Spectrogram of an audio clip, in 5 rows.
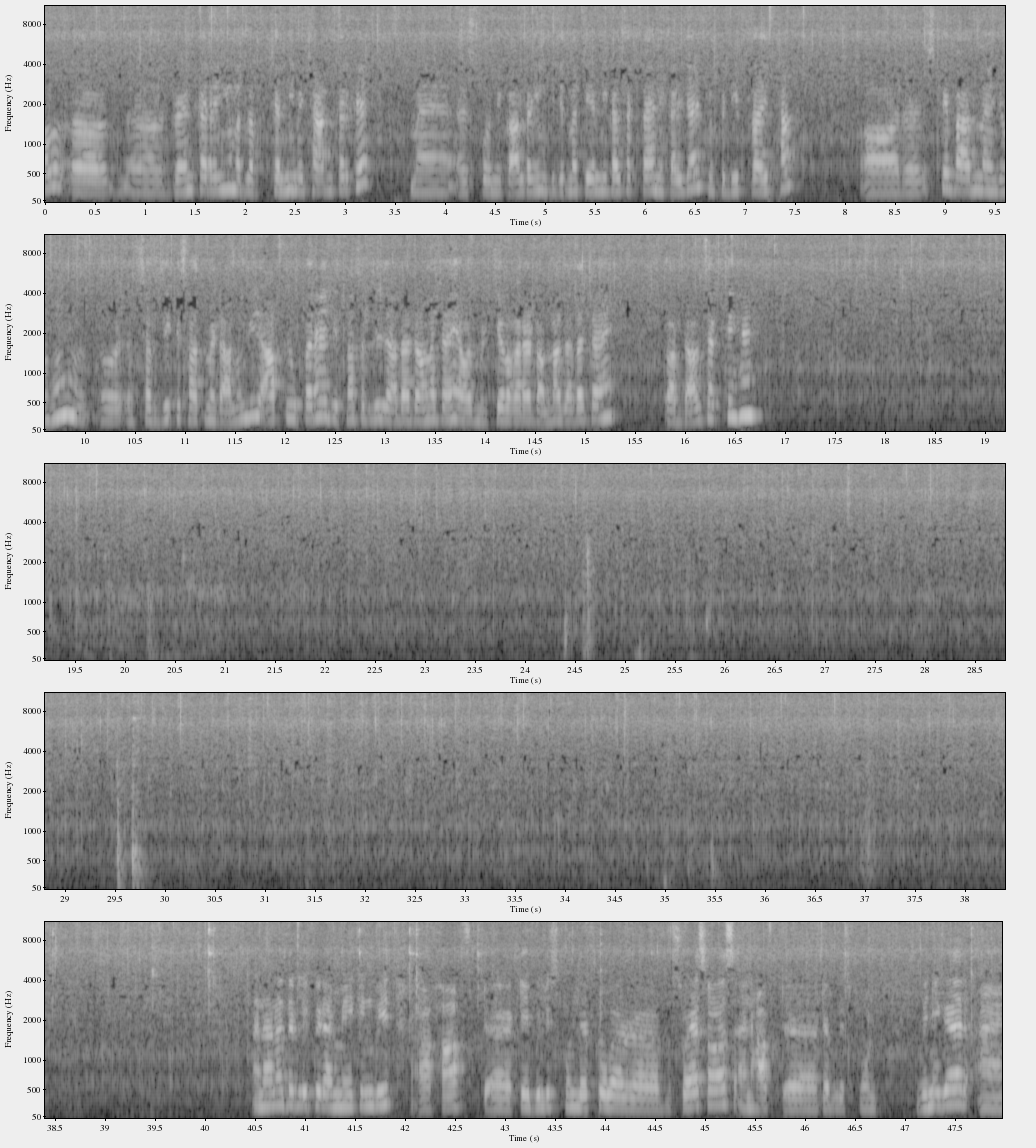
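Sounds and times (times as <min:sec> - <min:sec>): vegetables sizzling in oil: 0:00.0 - 0:47.9
loud knocks: 0:29.5 - 0:29.9.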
